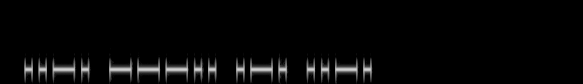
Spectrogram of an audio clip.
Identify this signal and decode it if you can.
Morse code, heard as a keyed tone, about 17 wpm, 700 Hz. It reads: F8RF
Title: DXCC-100 Call Signs - 4 Characters - Repeated 3x - 17wpm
